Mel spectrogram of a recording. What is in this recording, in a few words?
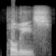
"police", American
